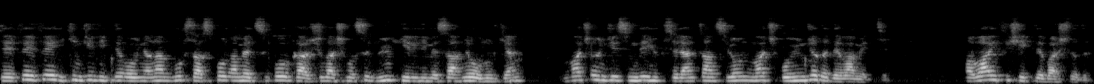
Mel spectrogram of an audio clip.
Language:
Turkish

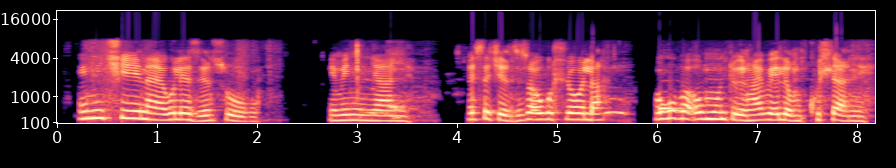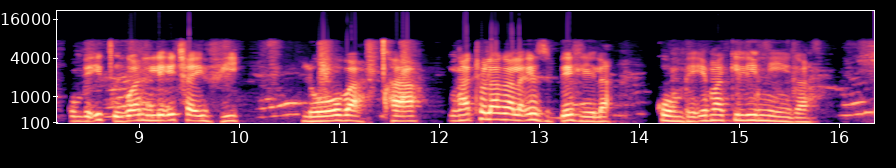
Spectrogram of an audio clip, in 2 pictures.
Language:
North Ndebele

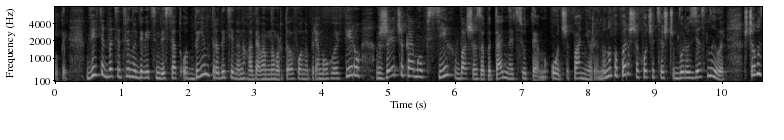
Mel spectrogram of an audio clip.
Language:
Russian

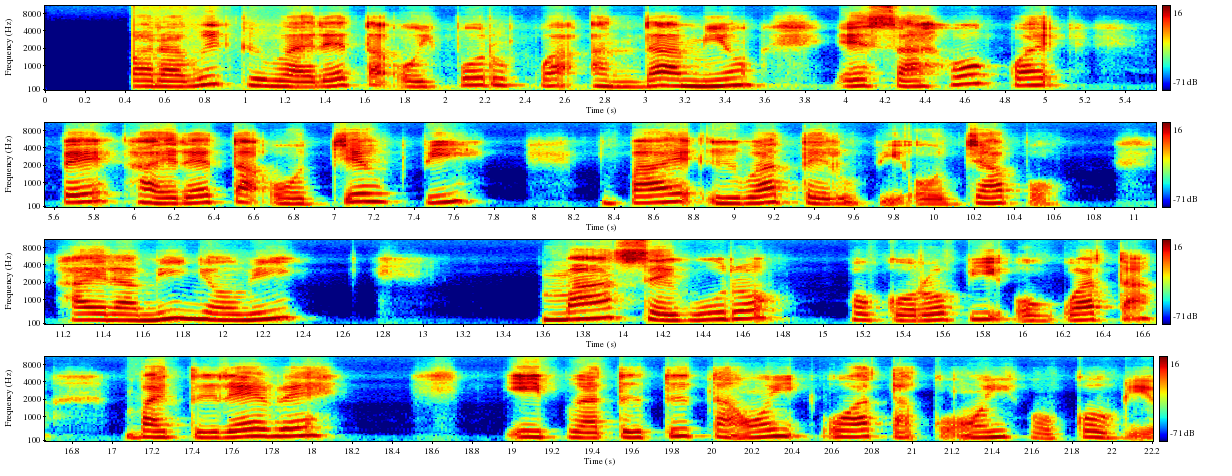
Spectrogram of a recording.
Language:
Eastern Bolivian Guaraní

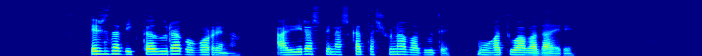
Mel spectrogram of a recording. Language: Basque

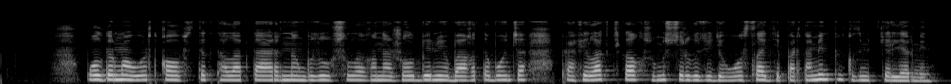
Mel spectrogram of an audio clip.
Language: Kazakh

